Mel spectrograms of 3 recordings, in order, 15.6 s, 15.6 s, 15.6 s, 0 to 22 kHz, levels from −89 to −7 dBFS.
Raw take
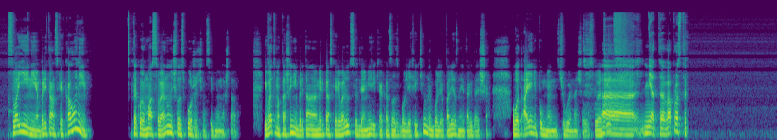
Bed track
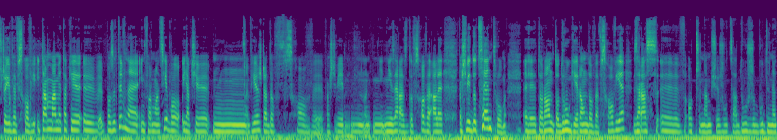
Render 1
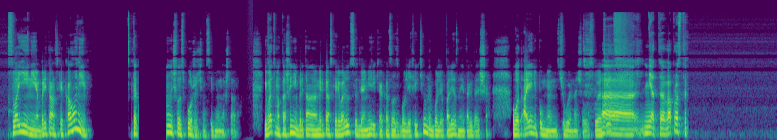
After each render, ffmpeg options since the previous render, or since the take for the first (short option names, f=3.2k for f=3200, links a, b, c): -filter_complex "[0:a]asettb=1/sr,asplit=3[a][b][c];[a]atrim=end=0.734[d];[b]atrim=start=0.73:end=1.41,asetpts=PTS-STARTPTS,afade=t=in:d=0.004:c=qsin,afade=t=out:st=0.676:d=0.004:c=qsin,lowpass=3.8k[e];[c]atrim=start=1.406[f];[d][e]acrossfade=d=0.004:c1=hsin:c2=qsin[g];[g][f]acrossfade=d=0.004:c1=qsin:c2=hsin,asettb=1/sr,asplit=3[h][i][j];[h]atrim=end=4.404[k];[i]atrim=start=4.4:end=5.17,asetpts=PTS-STARTPTS,afade=t=in:d=0.004:c=qsin,afade=t=out:st=0.766:d=0.004:c=qsin,acompressor=mode=upward:threshold=-29dB:ratio=2.5:attack=3.2:release=140:knee=2.83:detection=peak[l];[j]atrim=start=5.166[m];[k][l]acrossfade=d=0.004:c1=hsin:c2=qsin[n];[n][m]acrossfade=d=0.004:c1=qsin:c2=hsin,asplit=3[o][p][q];[o]atrim=end=2.78,asetpts=PTS-STARTPTS,afade=t=out:st=2.776:d=0.004:c=hsin[r];[p]atrim=start=2.78:end=3.33,asetpts=PTS-STARTPTS,volume=0[s];[q]atrim=start=3.33,asetpts=PTS-STARTPTS,afade=t=in:d=0.004:c=hsin[t];[r][s][t]concat=n=3:v=0:a=1"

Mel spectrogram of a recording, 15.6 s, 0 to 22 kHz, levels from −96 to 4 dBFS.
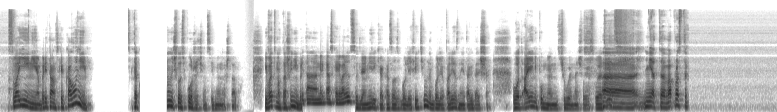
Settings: -filter_complex "[0:a]asettb=1/sr,asplit=3[a][b][c];[a]atrim=end=6.034[d];[b]atrim=start=6.03:end=7.11,asetpts=PTS-STARTPTS,afade=t=in:d=0.004:c=qsin,afade=t=out:st=1.076:d=0.004:c=qsin,afreqshift=130[e];[c]atrim=start=7.106[f];[d][e]acrossfade=d=0.004:c1=hsin:c2=qsin[g];[g][f]acrossfade=d=0.004:c1=qsin:c2=hsin"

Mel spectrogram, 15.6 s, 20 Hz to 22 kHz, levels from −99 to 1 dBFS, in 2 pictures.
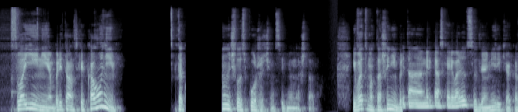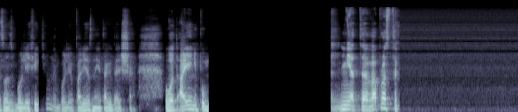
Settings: -filter_complex "[0:a]asplit=6[a][b][c][d][e][f];[a]atrim=end=4.7,asetpts=PTS-STARTPTS,afade=t=out:st=4.56:d=0.14:silence=0.398107[g];[b]atrim=start=4.7:end=5.13,asetpts=PTS-STARTPTS,volume=-8dB[h];[c]atrim=start=5.13:end=8.35,asetpts=PTS-STARTPTS,afade=t=in:d=0.14:silence=0.398107,afade=t=out:st=3.216:d=0.004:c=hsin[i];[d]atrim=start=8.35:end=10.9,asetpts=PTS-STARTPTS,afade=t=in:d=0.85,afade=t=out:st=2.546:d=0.004:c=hsin[j];[e]atrim=start=10.9:end=12.74,asetpts=PTS-STARTPTS,volume=0[k];[f]atrim=start=12.74,asetpts=PTS-STARTPTS,afade=t=in:d=0.004:c=hsin[l];[g][h][i][j][k][l]concat=n=6:v=0:a=1"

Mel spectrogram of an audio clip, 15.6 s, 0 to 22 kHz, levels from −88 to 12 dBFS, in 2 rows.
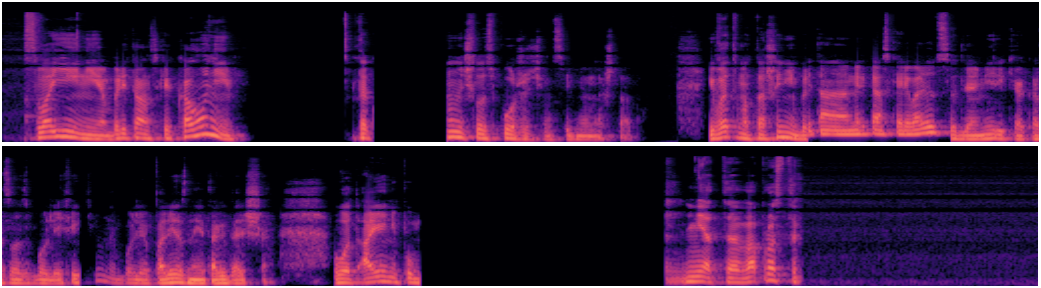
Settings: -filter_complex "[0:a]asplit=3[a][b][c];[a]atrim=end=8.762[d];[b]atrim=start=8.758:end=9.592,asetpts=PTS-STARTPTS,volume=5.5dB[e];[c]atrim=start=9.588[f];[d][e]acrossfade=d=0.004:c1=hsin:c2=hsin[g];[g][f]acrossfade=d=0.004:c1=hsin:c2=hsin"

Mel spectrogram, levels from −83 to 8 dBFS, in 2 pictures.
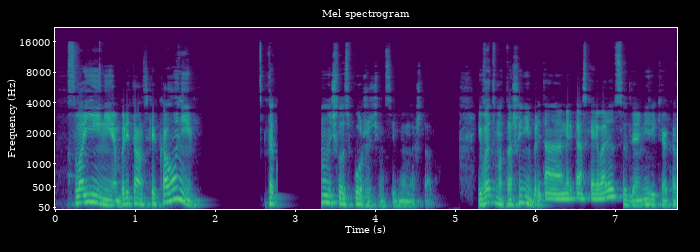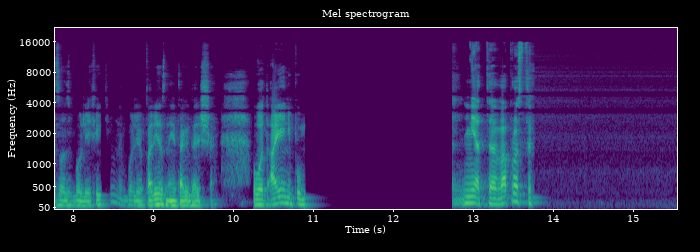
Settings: -af "bandreject=f=50:t=h:w=6,bandreject=f=100:t=h:w=6,bandreject=f=150:t=h:w=6,bandreject=f=200:t=h:w=6,bandreject=f=250:t=h:w=6,bandreject=f=300:t=h:w=6,adynamicequalizer=threshold=0.0158:dfrequency=1800:dqfactor=0.7:tfrequency=1800:tqfactor=0.7:attack=5:release=100:ratio=0.375:range=2.5:mode=boostabove:tftype=highshelf"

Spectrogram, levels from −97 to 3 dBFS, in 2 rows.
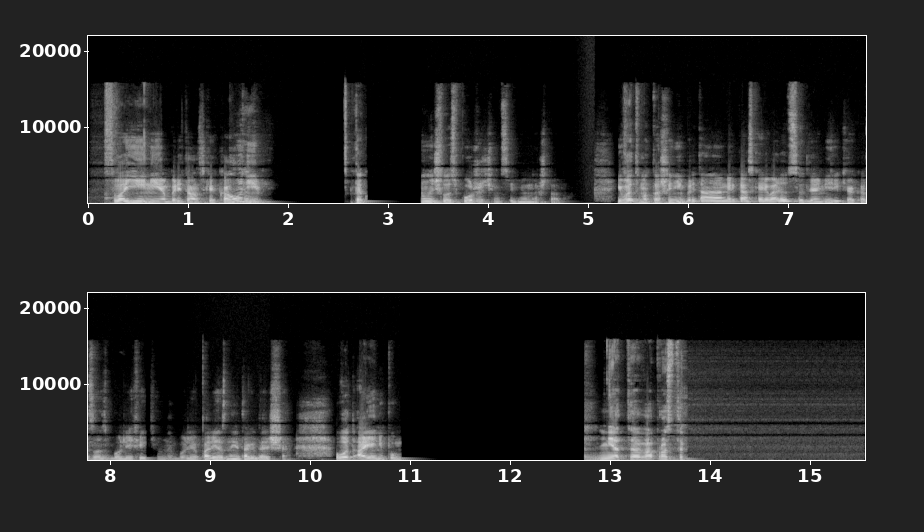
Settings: -af "equalizer=f=88:t=o:w=2.5:g=-11.5,aecho=1:1:6.7:0.41"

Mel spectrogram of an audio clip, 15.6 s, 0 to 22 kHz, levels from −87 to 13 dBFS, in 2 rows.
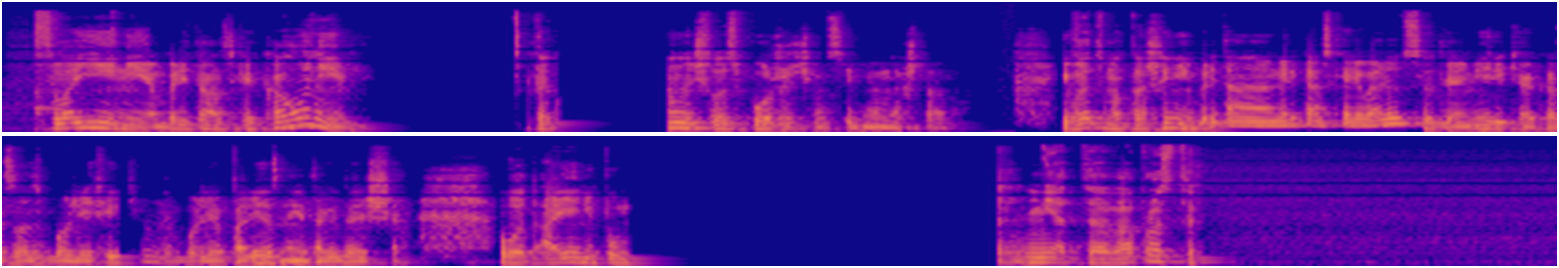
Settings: -filter_complex "[0:a]acrossover=split=490|3000[a][b][c];[b]acompressor=threshold=-34dB:ratio=3[d];[a][d][c]amix=inputs=3:normalize=0,alimiter=limit=-14.5dB:level=0:latency=1:release=395"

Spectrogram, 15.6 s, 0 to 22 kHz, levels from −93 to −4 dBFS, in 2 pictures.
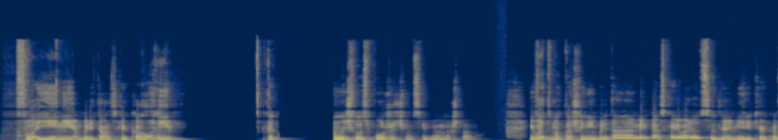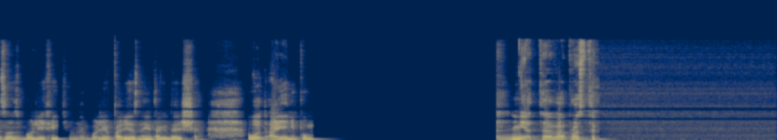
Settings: -af anull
